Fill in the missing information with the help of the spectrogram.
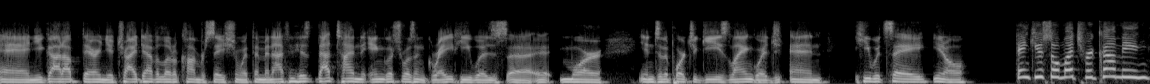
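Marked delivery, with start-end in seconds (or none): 10.1-11.5 voice pushed very high, very high-pitched. Retelling what a fighter said when meeting fans: Anderson Silva high-pitched voice. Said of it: "in that high-pitched voice".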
